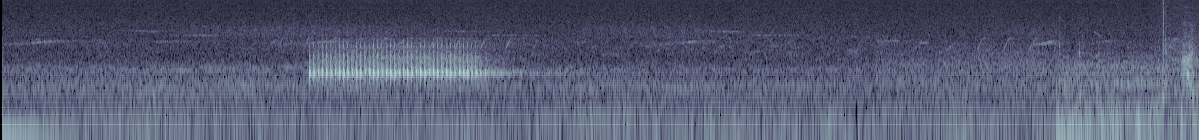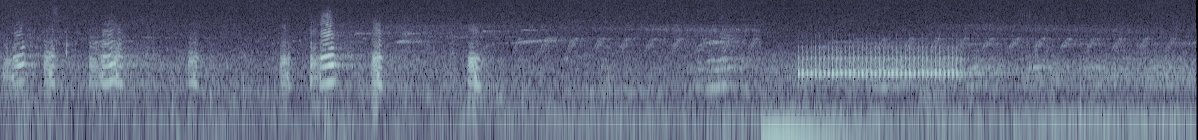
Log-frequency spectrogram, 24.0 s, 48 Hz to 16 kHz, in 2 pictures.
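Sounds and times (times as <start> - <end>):
Red-bellied Woodpecker Melanerpes carolinus: 3.0 - 5.8, 10.5 - 23.9.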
